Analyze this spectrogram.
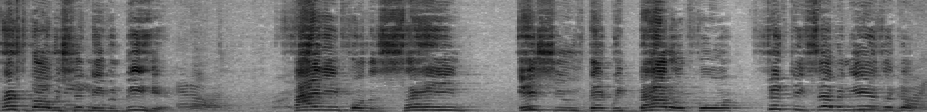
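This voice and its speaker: Pitched extremely high for a man, he talks at a very slow pace with ordinary pitch variation, with audible room echo and noticeable background noise around him. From Texas, Austin. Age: 60s. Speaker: activist. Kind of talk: rally speech. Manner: impassioned.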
